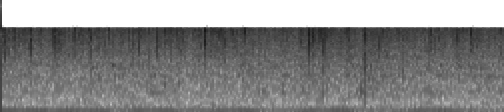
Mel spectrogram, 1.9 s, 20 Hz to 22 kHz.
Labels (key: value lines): label: biophony
recorder: SoundTrap 500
